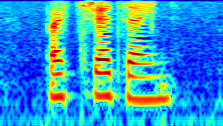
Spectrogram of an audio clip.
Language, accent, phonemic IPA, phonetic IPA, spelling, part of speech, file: Armenian, Eastern Armenian, /bɑɾt͡sʰɾɑˈd͡zɑjn/, [bɑɾt͡sʰɾɑd͡zɑ́jn], բարձրաձայն, adjective / adverb, Hy-բարձրաձայն.ogg
- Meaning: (adjective) loud, shrill; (adverb) aloud, loudly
